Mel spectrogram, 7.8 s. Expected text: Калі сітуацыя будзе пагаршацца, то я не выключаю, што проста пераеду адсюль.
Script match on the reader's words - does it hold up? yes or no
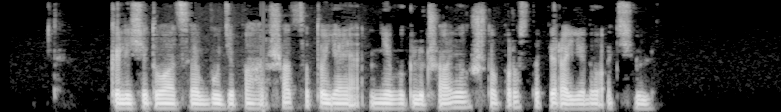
yes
